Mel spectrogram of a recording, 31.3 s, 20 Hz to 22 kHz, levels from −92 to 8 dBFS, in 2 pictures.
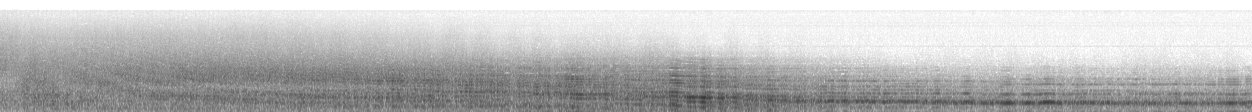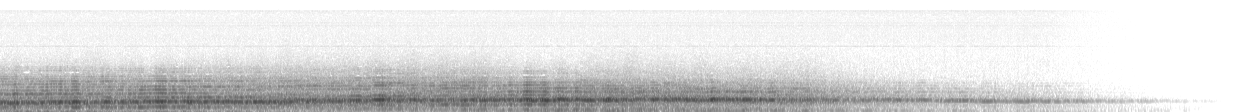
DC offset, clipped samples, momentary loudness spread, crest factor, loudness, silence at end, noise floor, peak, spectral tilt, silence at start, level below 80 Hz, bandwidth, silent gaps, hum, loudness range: under 0.1%; under 0.1%; 9 LU; 22 dB; -29 LUFS; 2.5 s; -86 dBFS; -8 dBFS; -6.5 dB/octave; 0 s; -48 dBFS; 16 kHz; none; none; 8 LU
